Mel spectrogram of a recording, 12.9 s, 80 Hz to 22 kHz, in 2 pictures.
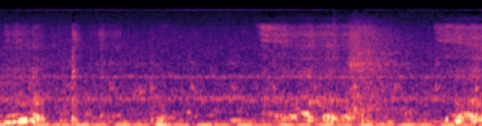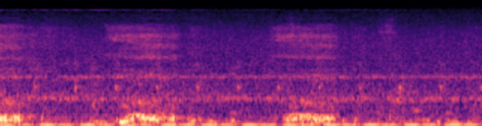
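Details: Soft, regular snoring breaths about every two seconds, roughly 28 a minute, over a steady low hum, from the smallest one, said to be the loudest; snoring.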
